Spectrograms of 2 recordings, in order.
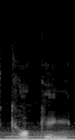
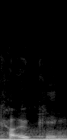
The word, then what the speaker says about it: Cocking: Now I've heard the name of this place be pronounced both as Cocking and Coking, however due to our severe immaturity we will be referring to it as Cocking, as in Cocking Nora!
